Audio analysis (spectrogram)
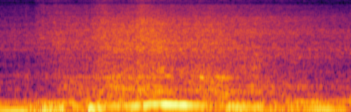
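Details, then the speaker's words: Ford Focus that started then stalled, running after the fuel pump positive feed was connected directly, bypassing a non-standard relay (alarm-related cutoff suspected): engine revs cleanly and settles to an even idle, no stumble or misfire; normal running. "И тачка работает, заработала."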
